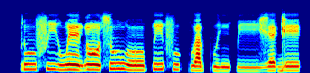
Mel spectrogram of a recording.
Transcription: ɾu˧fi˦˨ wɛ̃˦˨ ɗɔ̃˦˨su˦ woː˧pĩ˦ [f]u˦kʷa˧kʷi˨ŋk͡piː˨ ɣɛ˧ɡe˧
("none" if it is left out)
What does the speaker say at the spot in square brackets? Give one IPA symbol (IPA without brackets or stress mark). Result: f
